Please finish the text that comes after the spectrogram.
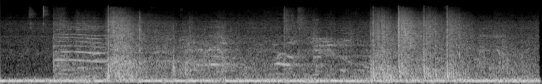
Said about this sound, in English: At that moment, the guy with the red shirt around his head is shot in the head.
